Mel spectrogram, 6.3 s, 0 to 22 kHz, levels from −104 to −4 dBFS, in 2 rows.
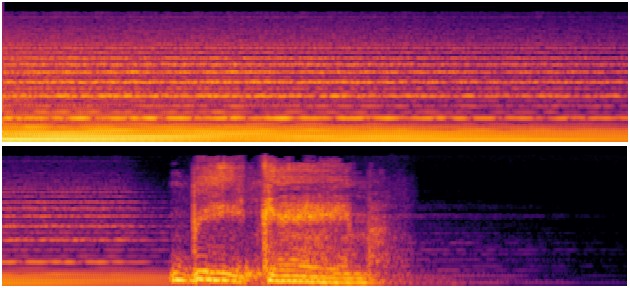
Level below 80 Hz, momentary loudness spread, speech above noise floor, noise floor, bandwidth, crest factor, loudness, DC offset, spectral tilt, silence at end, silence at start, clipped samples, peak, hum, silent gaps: -32 dBFS; 16 LU; 55 dB; -74 dBFS; 15 kHz; 16 dB; -19 LUFS; under 0.1%; -5.5 dB/octave; 1.2 s; 0 s; under 0.1%; -4 dBFS; none; none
